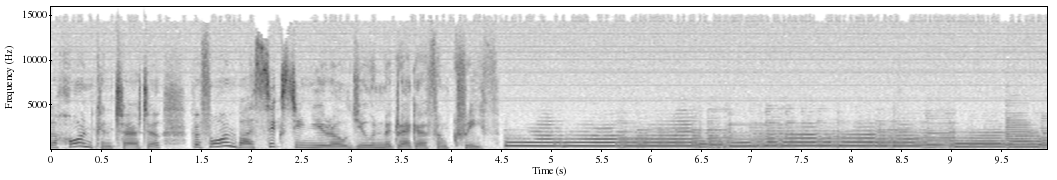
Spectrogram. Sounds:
playing french horn

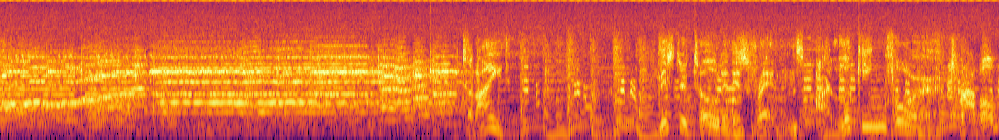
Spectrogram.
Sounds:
music, speech

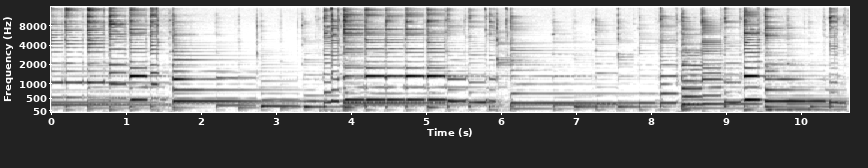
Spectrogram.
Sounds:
plucked string instrument, guitar, music

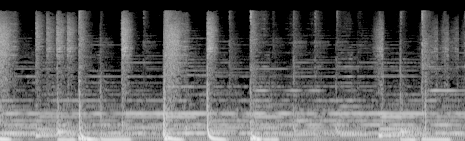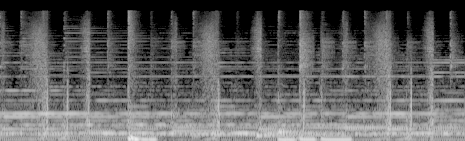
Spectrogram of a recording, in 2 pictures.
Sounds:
music

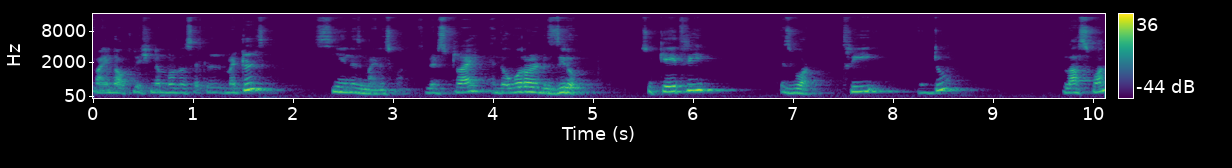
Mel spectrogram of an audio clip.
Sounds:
speech

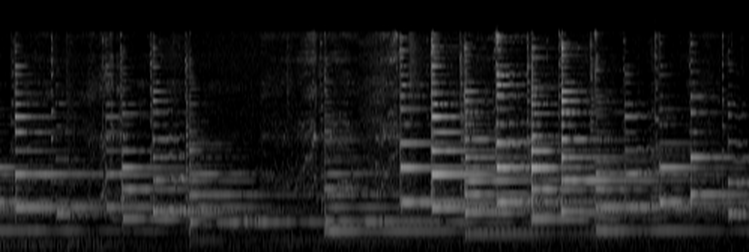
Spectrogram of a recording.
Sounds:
music

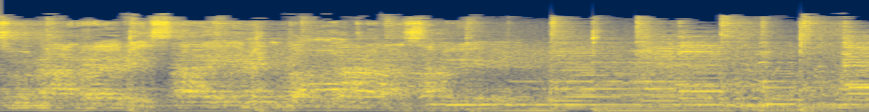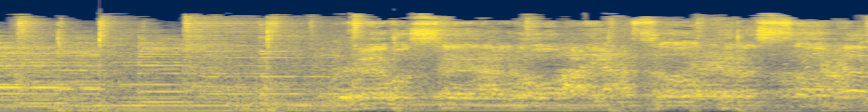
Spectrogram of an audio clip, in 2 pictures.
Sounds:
music

